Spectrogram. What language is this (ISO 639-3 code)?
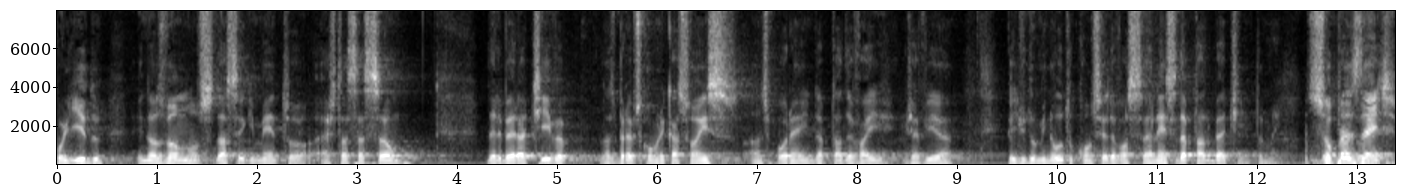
por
